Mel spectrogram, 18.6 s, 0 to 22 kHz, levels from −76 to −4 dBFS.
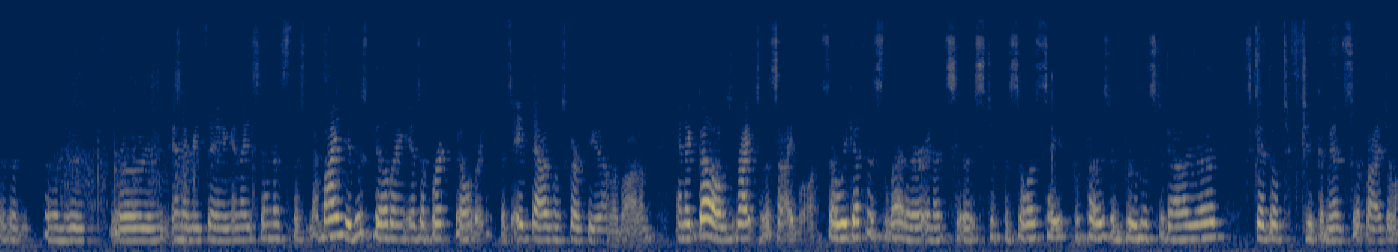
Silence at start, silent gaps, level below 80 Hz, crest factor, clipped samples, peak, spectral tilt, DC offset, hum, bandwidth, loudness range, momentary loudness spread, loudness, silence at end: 0 s; none; -68 dBFS; 20 dB; under 0.1%; -14 dBFS; -5.5 dB/octave; under 0.1%; none; 16 kHz; 5 LU; 14 LU; -33 LUFS; 0 s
